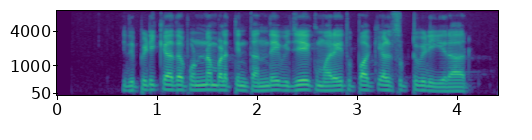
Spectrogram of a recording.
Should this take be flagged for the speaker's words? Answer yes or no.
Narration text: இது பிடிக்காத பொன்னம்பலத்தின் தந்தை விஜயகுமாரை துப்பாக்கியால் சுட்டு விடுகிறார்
no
